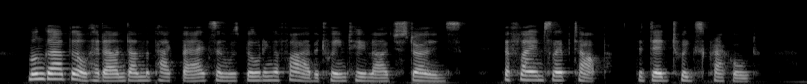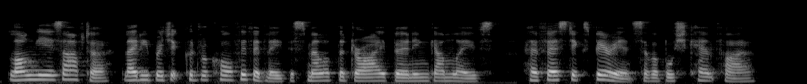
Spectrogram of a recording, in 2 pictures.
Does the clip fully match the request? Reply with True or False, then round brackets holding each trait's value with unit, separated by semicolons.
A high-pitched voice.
False (180 Hz)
